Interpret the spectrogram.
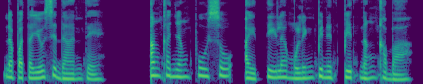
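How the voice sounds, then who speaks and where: A woman's voice: on the low side, a little slow, mellow, dry recording, clean studio sound. A woman with a Filipino accent narrating a dramatic audiobook story from a script.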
